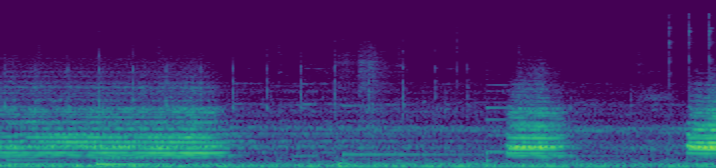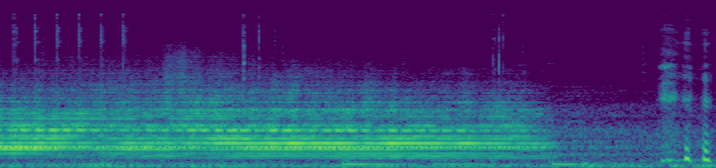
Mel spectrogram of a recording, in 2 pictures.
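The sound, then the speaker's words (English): A train horn sounds in long, loud blasts over the steady rumble of a passing train, with a short pause between the first blasts and a sustained final one before the noise fades. “Can you hear the train?”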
